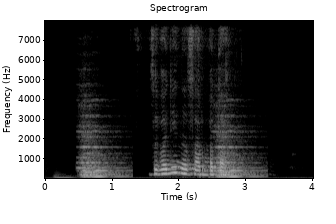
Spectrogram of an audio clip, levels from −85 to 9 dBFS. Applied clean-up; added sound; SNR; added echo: none; Musical instrument; 3 dB; reverberation time 0.7 s.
